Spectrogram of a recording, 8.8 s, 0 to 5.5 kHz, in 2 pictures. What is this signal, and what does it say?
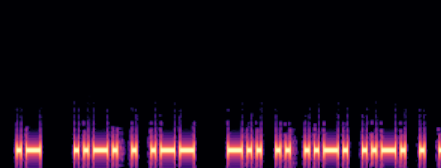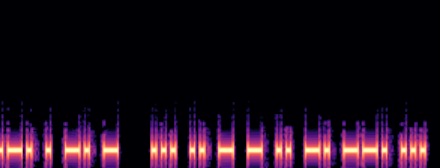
Morse code, heard as a keyed tone, about 25 wpm, 600 Hz. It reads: A FEW DIFFERENT SITTINGS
